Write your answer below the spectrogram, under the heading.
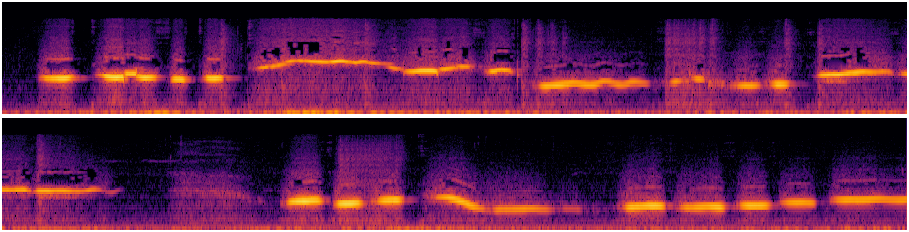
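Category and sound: human body sound, person whistling a tune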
